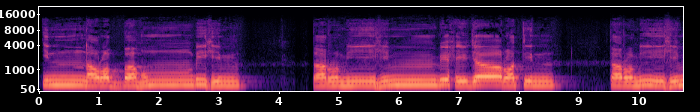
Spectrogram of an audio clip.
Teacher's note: মিম সাকিনের পর বা আসছে এই মিম সাকিন কে এক আলিফ পরিমাণ গুন্না করিয়া পড়তে হবে এটাই হলো ইকফায়ে শাফি যেমন ইন্নাব্বাহুম বিহিম তারমিহিম হিজারাতিন তারমিহিম এখানে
